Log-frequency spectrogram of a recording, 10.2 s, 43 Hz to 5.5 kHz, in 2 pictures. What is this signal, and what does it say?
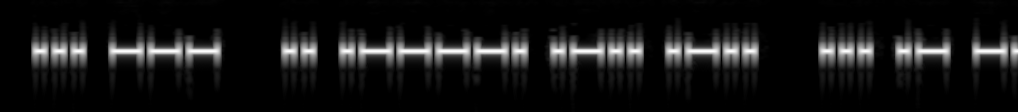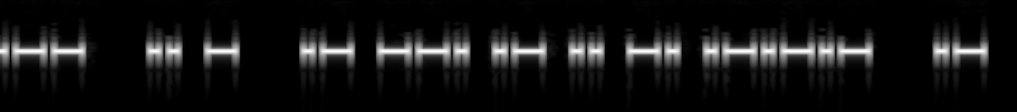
Morse code, heard as a keyed tone, about 25 wpm, 600 Hz. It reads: SO I'LL SAY IT AGAIN. A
